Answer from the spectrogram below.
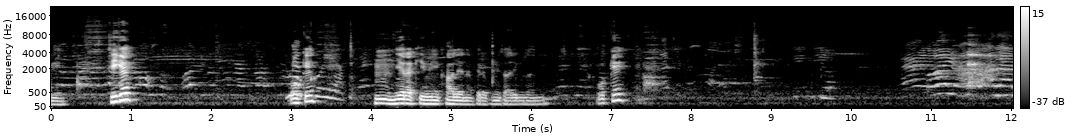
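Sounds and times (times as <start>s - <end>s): small child's voice: 0.1s - 4.1s, 7.4s - 10.0s, 10.6s - 12.0s.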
